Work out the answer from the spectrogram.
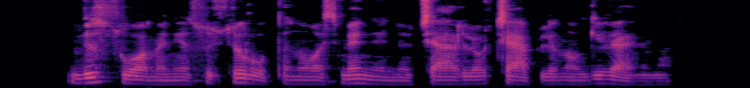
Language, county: Lithuanian, Marijampolė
